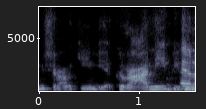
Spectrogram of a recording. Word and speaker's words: Shalakemia: every video I'm like and my name is Charlotte Kimia because I need people and I said what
